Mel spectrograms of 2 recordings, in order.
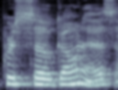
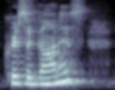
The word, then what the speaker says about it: Chrysogonus: In any case, the Cardinal Peter of St. Chrysogonus, oh my god, I know I didn't say that right, Chrysogonus,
